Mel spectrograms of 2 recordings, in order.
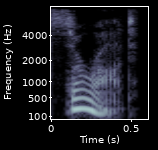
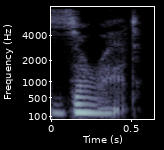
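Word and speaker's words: صراط: Similarly, the word surat meaning path or bridge was read differently by different groups. Some as surat, others as zerat.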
